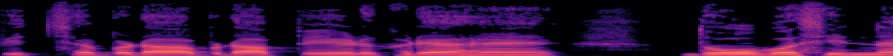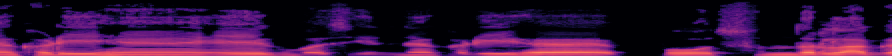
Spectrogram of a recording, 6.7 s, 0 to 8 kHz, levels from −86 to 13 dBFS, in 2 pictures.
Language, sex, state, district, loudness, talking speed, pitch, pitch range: Marwari, male, Rajasthan, Churu, -18 LUFS, 180 wpm, 170 Hz, 170-175 Hz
